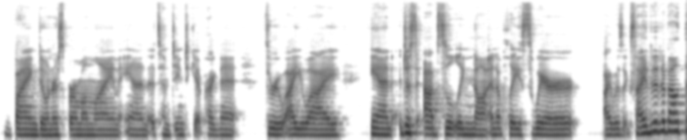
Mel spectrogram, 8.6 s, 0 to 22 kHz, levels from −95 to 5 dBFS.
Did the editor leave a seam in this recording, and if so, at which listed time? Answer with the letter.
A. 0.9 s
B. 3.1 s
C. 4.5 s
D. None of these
D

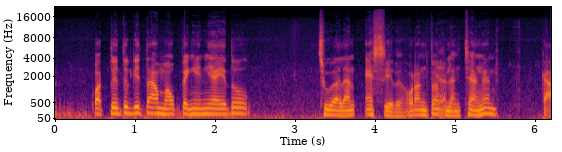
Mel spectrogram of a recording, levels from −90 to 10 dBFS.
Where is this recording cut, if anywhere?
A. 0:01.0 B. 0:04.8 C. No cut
C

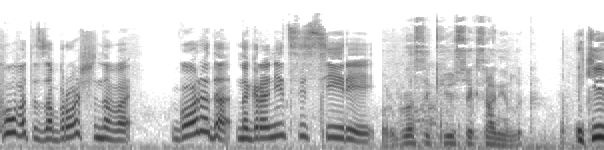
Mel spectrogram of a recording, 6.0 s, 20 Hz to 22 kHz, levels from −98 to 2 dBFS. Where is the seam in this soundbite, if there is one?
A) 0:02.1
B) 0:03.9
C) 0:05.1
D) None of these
B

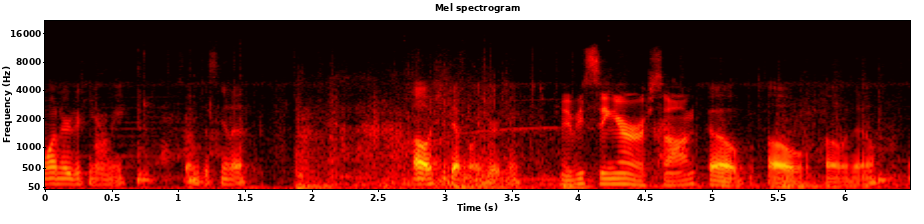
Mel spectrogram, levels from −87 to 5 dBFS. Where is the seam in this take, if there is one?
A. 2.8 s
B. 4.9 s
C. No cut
B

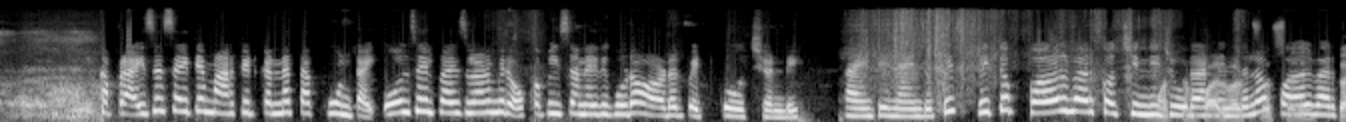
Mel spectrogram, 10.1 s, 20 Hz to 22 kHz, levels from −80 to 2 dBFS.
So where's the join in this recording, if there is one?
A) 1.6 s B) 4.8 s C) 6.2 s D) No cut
C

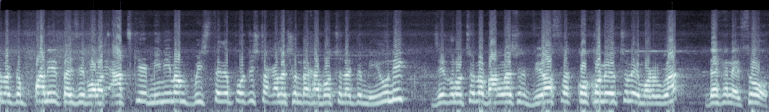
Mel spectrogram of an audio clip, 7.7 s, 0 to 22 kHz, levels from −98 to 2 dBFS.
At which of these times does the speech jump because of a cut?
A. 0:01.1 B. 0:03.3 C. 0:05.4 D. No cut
A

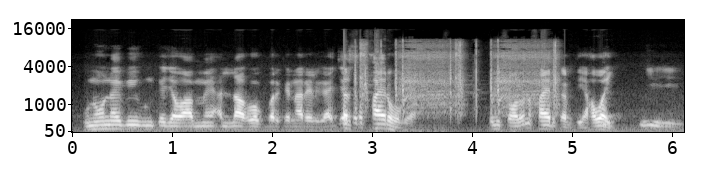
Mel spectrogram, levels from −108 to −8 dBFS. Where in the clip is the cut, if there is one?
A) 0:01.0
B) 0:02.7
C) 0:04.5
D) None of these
B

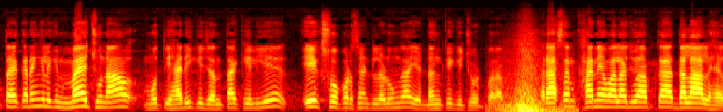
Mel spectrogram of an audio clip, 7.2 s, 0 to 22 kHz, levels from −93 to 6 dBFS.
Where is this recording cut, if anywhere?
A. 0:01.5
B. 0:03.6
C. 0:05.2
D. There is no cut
C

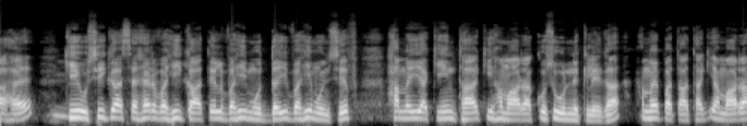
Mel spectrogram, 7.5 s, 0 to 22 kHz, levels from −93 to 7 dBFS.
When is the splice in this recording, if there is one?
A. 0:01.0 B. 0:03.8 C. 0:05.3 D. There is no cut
D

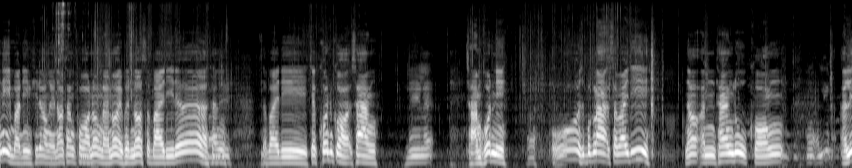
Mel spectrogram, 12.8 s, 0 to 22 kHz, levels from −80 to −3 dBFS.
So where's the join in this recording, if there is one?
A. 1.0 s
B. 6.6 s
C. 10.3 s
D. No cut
D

